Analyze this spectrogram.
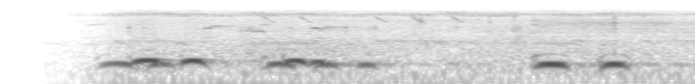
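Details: Ground hornbill booming call heard one morning at Flatdogs Camp: deep, hollow booms in twos, about six in three seconds, with faint high bird chirps and twitters in the background.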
